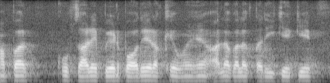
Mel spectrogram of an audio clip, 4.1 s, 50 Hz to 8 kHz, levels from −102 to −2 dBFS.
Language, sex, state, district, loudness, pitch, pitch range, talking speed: Hindi, male, Uttar Pradesh, Lucknow, -17 LUFS, 120 Hz, 115-120 Hz, 175 wpm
